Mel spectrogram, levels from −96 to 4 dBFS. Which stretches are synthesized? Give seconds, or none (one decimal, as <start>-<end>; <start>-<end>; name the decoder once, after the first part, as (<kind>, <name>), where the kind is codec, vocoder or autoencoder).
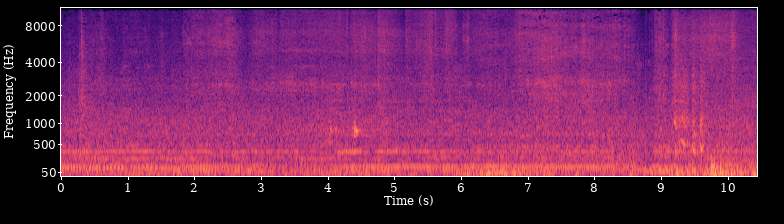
4.0-6.4 (codec, SNAC)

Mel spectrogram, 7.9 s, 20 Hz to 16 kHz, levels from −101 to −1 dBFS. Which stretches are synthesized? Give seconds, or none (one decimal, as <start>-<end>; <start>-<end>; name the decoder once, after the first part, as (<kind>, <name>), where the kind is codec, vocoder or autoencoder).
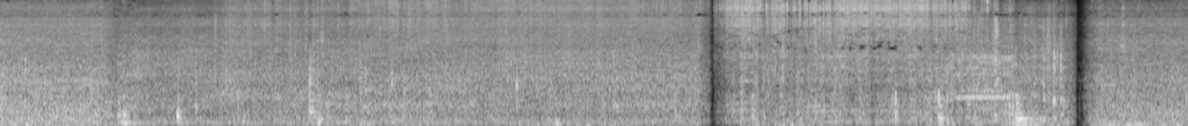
0.9-2.4 (codec, SNAC); 3.2-4.2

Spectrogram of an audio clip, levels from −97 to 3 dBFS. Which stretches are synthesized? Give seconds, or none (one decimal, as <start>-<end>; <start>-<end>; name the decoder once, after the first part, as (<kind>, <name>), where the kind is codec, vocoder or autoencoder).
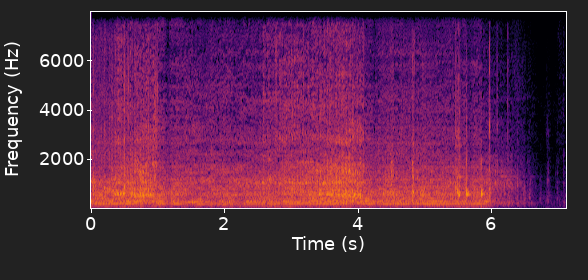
1.4-2.3 (codec, SNAC)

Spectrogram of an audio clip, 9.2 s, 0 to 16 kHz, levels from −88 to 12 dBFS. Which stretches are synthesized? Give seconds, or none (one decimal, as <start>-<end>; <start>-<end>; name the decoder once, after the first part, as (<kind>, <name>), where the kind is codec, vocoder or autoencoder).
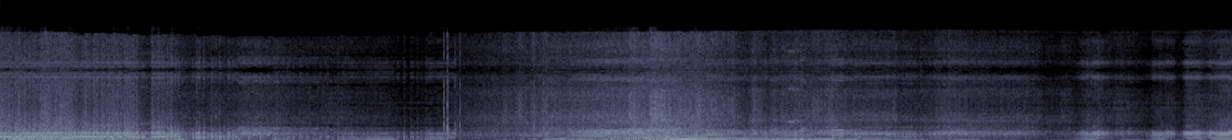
none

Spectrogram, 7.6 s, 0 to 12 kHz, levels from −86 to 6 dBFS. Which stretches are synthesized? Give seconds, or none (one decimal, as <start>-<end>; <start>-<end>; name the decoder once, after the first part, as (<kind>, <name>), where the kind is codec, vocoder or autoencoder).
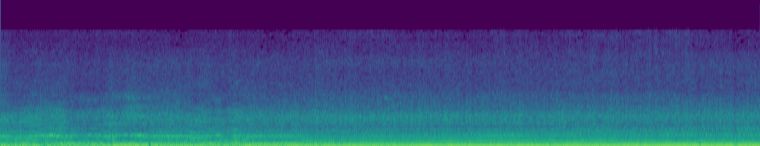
0.0-1.5 (codec, SNAC); 1.9-2.5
